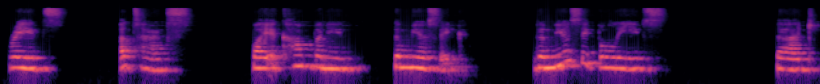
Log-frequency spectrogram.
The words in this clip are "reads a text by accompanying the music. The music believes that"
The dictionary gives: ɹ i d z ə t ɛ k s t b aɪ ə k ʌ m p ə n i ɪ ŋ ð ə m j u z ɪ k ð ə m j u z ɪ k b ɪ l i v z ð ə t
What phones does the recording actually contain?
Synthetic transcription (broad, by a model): ɹ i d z ə t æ k s b aɪ ə k ʌ m p ə n i ɪ ŋ ð ə m j u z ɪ k ð ə m j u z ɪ k b ɪ l i v z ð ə t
